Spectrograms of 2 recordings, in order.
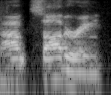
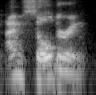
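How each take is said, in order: First: The L sound in soldering is silent. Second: The L sound in soldering is pronounced. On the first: It sounds too close to an indecent word. The speaker calls it wrong. "it sounds too close to sodomy to me" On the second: The speaker sounds civilized. The speaker calls it right. "you sound civilized"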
